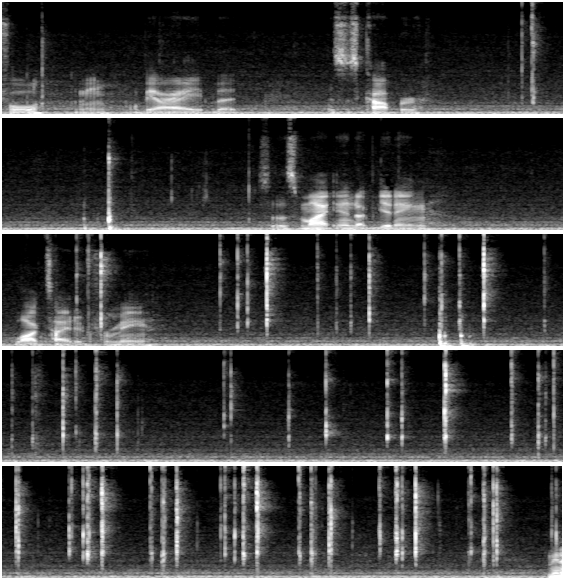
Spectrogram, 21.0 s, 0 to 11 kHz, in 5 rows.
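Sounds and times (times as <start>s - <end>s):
fidget slider clicking: 10.0s - 13.6s, 14.3s - 20.6s.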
